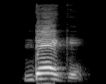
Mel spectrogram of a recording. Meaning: 1. bird (animal) 2. aeroplane/airplane 3. omen
- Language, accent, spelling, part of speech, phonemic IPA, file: Swahili, Kenya, ndege, noun, /ˈⁿdɛ.ɠɛ/, Sw-ke-ndege.flac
